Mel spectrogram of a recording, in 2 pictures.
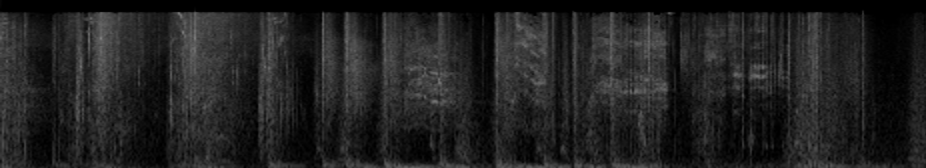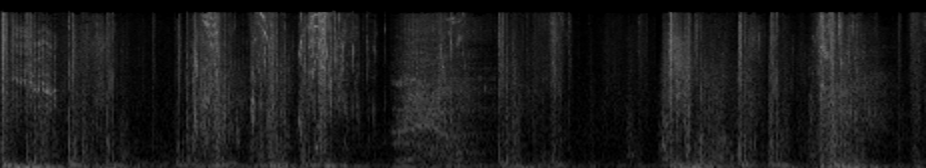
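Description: Heavy punches and kicks land with sharp thuds.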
